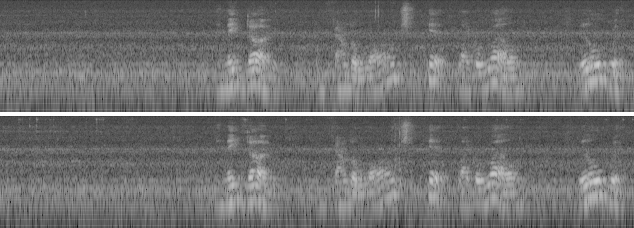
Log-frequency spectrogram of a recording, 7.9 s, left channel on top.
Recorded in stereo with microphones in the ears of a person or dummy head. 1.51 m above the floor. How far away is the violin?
No violin in this recording.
